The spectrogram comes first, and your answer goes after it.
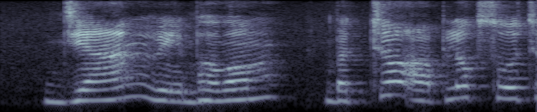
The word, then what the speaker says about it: ज्ञान: इस नियम के अनुसार इसका शुद्ध उच्चारण ज्य JYA जैसा होगा।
